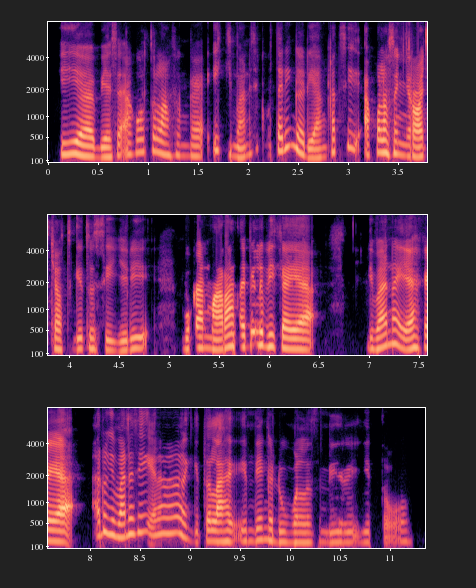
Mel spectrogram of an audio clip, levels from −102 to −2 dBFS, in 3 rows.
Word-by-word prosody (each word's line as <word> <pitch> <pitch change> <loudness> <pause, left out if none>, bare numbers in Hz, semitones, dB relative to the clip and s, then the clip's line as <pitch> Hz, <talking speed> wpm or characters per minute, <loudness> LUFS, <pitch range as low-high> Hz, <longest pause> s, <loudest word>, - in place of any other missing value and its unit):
Iya, 200 0 +3 0.2
biasanya 155 0 -1
aku 220 - -4
tuh 240 - -2
langsung 180 -2 -4
kayak, 165 -1 -4
"Ih, 255 - -3
gimana 155 -5 -4
sih - - -19
kok - - -23
tadi 250 +4 +1
gak 210 - +2
diangkat 145 +10 -2
sih?" 305 - -5
aku - - -1
langsung 210 -2 +2
nyerocot 165 0 +2
gitu 175 0 -3
sih. 155 - -3
Jadi, 155 +4 -2 0.5
bukan 185 +2 +3
marah 165 +5 +7
tapi 200 +4 +2
lebih 210 -3 +3
kayak 170 -2 +5 0.6
gimana 185 +8 +1
ya, 165 - +5
kayak, 180 -2 +7 0.3
"Aduh 335 - -2
gimana 245 +1 +2
sih? 330 - -4
Eee," 305 +1 -2
gitulah. 175 +1 +2 0.2
Intinya 180 +3 -6
ngedumel 165 -1 -5
sendiri 165 0 -9
gitu. 175 +1 -13
175 Hz, 195 wpm, -20 LUFS, 165-210 Hz, 0.6 s, marah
